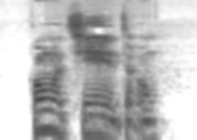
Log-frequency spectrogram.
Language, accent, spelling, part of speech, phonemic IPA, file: French, Canada, contiendrons, verb, /kɔ̃.tjɛ̃.dʁɔ̃/, LL-Q150 (fra)-contiendrons.wav
- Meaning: first-person plural future of contenir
